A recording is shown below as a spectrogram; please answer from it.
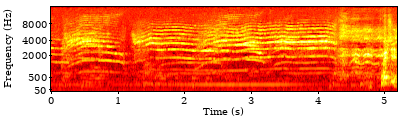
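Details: Several cats meowing at once, overlapping high, wavering cries that bend up and down almost without pause, with a steady low hum underneath and a sudden burst of noise at the end.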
